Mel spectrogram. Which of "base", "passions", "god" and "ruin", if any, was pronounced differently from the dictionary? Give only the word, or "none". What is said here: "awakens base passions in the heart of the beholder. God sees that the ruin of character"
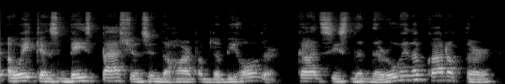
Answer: passions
